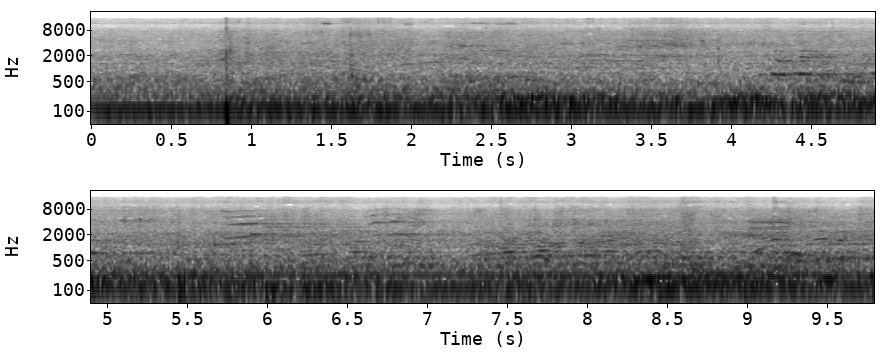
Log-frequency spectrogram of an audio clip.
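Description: Electric wheelchair motors whir across the floor.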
